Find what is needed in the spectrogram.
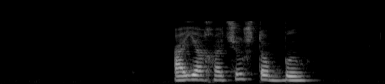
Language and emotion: Russian, neutral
